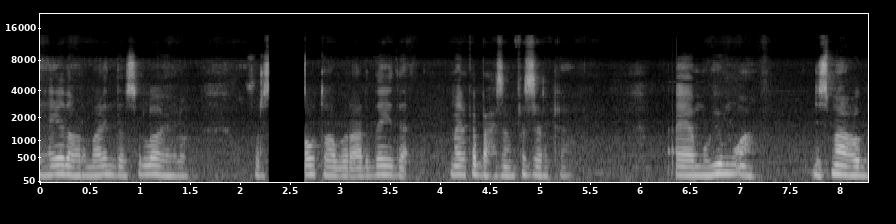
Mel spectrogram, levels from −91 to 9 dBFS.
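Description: At 2.27 s the speech snaps to silence through a very fast fade of about 8 ms and stays muted until 2.65 s, when it resumes mid-flow. This is a digital broadcast dropout: the receiver stopped getting usable frames, either through lost signal or failed checksums, and muted rather than play corrupt data. The roughly 360 ms of programme sent during that gap is gone, not delayed.

At 6.32 s, just before "aya muhiim u", there is a quick stutter lasting until 6.36 s, where a 40 ms slice of speech plays a second time with a hard join. This is a repeated buffer: fresh audio did not reach the output in time, so the device replayed its last 40 ms block once. About 40 ms of new audio was skipped as a result.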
